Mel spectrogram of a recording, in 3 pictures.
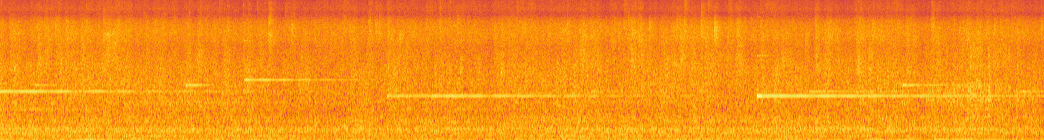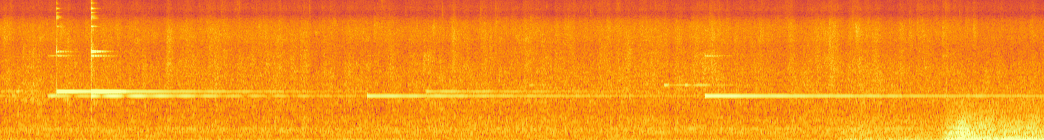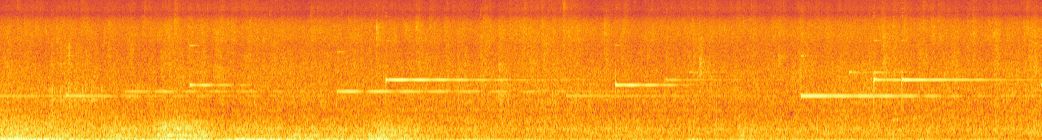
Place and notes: selva, carrer de noblesa, thunderstorm, rain & wind chimes
thunderstorm in the evening, the wind and the rain play with two wind chimes
soundmap international: social ambiences/ listen to the people in & outdoor topographic field recordings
